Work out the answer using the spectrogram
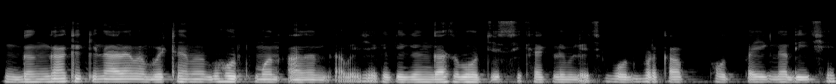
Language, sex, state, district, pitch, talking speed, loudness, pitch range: Maithili, male, Bihar, Purnia, 115 Hz, 200 wpm, -18 LUFS, 115-125 Hz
